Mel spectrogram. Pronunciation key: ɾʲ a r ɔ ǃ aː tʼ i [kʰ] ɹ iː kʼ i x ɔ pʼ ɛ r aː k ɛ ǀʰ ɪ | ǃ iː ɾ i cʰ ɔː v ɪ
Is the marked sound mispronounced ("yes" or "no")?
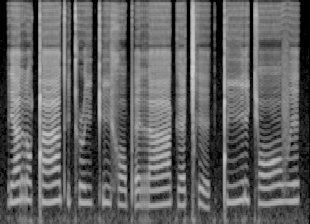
no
